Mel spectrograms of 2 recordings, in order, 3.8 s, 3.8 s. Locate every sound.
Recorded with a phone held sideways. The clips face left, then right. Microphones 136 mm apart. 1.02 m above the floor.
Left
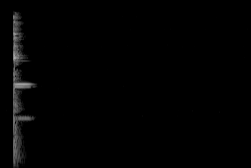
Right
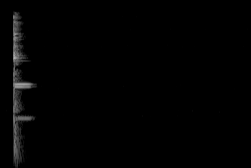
0.2 s tapping: 50° left (ahead or behind), 1.5 m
